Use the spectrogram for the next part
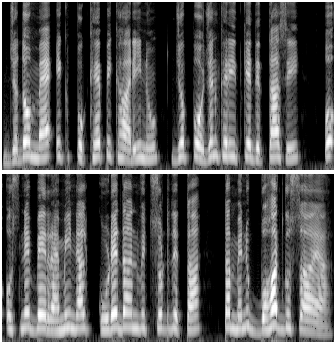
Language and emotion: Punjabi, angry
